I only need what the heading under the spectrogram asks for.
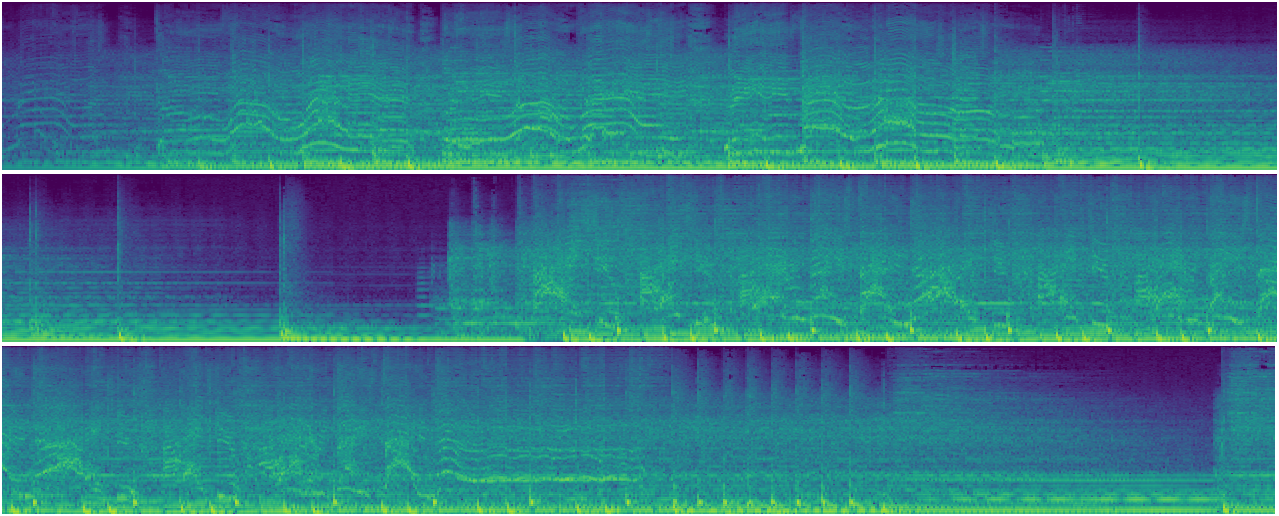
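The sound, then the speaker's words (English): A woman screams and yells over a loud, driving rock band, her raw vocals cutting through guitars and pounding drums that play continuously, with a brief drop in intensity partway through. “And then there's the screaming.”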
